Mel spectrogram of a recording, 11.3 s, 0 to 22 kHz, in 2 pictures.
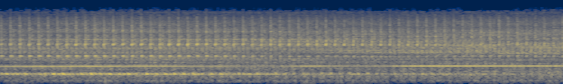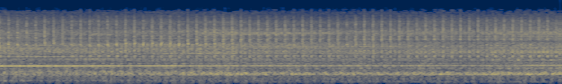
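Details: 2001 Honda Prelude with H22A4 engine idling with a loud rapid metallic knock over a thin steady hum; cause not yet found, engine to be taken apart.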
